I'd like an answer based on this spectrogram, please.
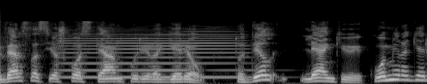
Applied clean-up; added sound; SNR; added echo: none; Bowed string instrument; 10 dB; none.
